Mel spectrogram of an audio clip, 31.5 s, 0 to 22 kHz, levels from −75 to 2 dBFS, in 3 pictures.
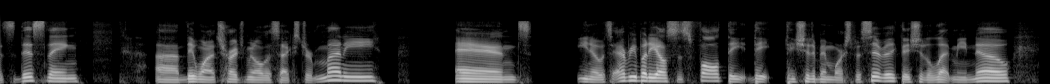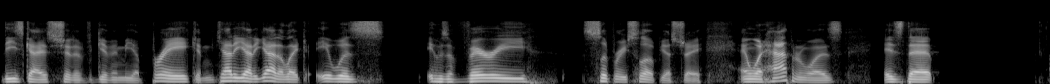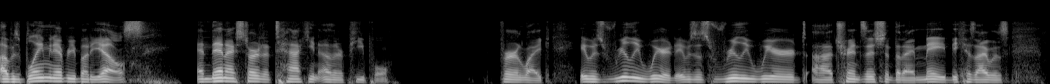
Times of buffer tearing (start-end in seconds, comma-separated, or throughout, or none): none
